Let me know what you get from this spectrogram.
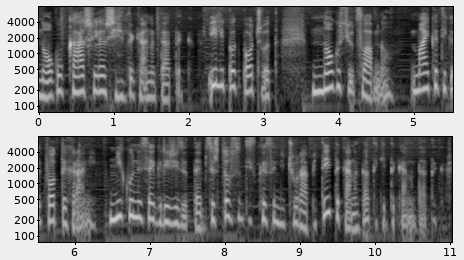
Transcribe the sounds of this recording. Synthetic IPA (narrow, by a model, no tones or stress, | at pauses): mnɔɡʊkaʃlʲəʃit̪ɐka̰nɐt̪at̪əkilipək̚pɔt͡ʃvət̪mnɔɡʊsiʊt̪slˠabnə̰lˠ | majkət̪ikɐkvɔt̪ɛxɾʔa̰nʲinikʊjnɛsɛɡɾiʒizɐt̪ɛpzɐʃt̪ɔsɤt̪iskɤsɐnit͡ʃʊɾapit̪ɛit̪ɐkanɐt̪at̪əkit̪ɐka̰nɐt̪a̰t̪ək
